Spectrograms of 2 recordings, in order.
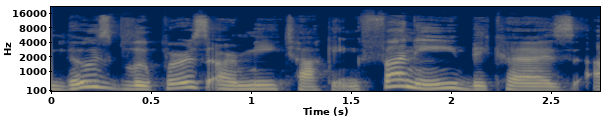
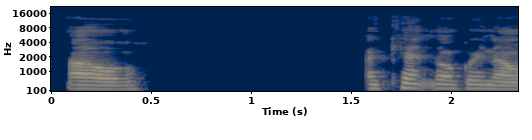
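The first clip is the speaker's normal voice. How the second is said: ordinary talk, nothing marked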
